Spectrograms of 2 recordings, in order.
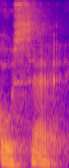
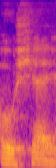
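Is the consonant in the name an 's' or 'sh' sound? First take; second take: s; sh. First: The name is said with a plain 's' sound. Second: The name is said with an 'sh' sound. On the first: This is how the name's bearer claims it is said. "claim that the H was silent" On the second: This is the usual way the name is said. "It's not O'Shea"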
